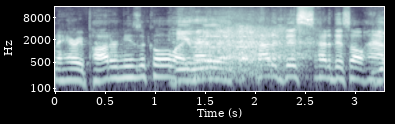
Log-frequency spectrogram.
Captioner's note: laughter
